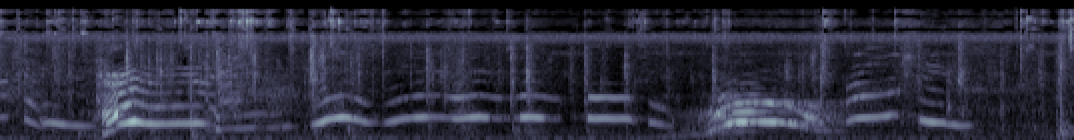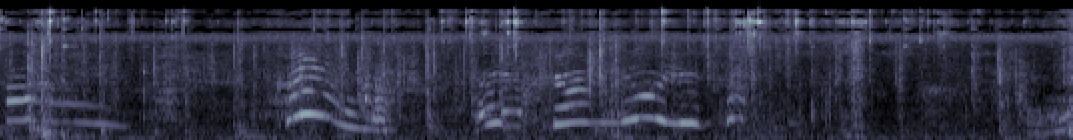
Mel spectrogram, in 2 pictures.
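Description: Beagles whining and howling in excited greeting: a run of high, wavering cries, some short and some drawn out for over a second.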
